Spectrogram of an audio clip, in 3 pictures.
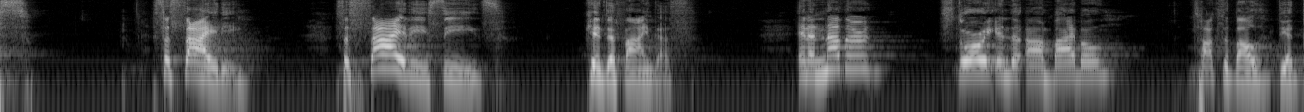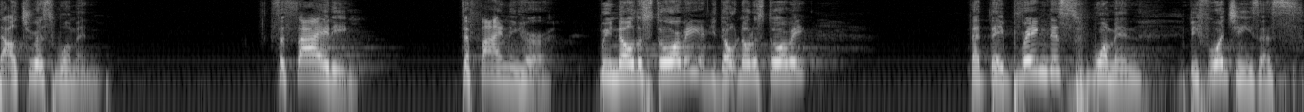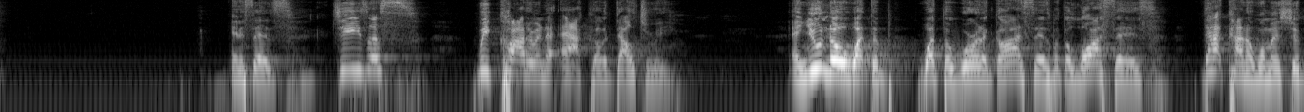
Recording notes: Recorded at the 11:30am Service on 2017-05-14.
